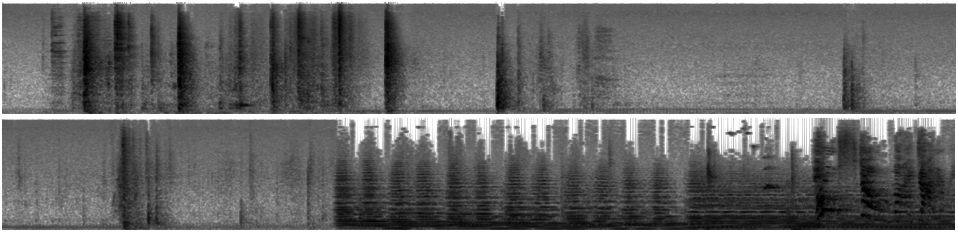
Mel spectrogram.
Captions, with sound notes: [Gasps] [Gasps] Who stole my diary?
